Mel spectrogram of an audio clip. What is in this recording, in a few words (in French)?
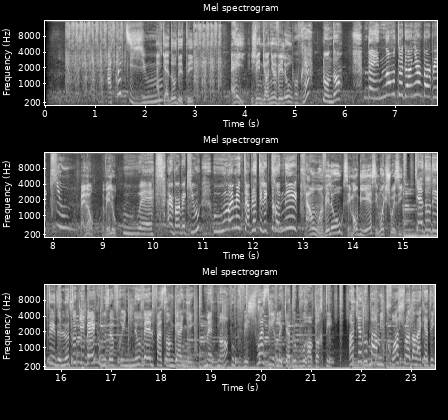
pub personnage humour fr qc naturel amical avec sourire adulte; loto qc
